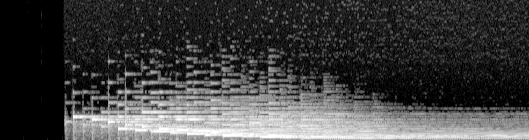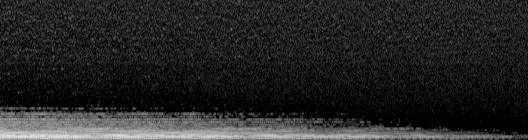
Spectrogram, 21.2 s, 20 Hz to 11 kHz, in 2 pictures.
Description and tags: [10] s-piano penta down 1
Piano piece I played on my Casio synth. This is a barely adjusted recording with a record-tapeish chorus already added in the synth.
pentatonic, piano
